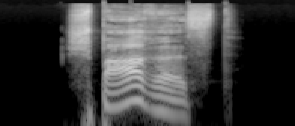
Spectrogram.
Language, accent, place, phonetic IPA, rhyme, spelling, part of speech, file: German, Germany, Berlin, [ˈʃpaːʁəst], -aːʁəst, sparest, verb, De-sparest.ogg
- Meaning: second-person singular subjunctive I of sparen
